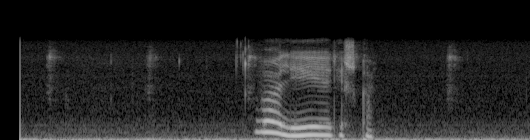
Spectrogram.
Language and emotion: Russian, sad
